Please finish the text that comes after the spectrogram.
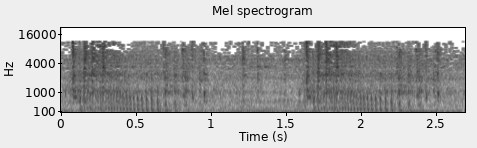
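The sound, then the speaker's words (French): A chainsaw, used outside by a man wearing a mask, roars loudly, revving up twice in quick succession with a harsh, buzzing whine over a steady rumble, and no voices. “Regarde dehors, il y a un monsieur bizarre avec une scie mécanique et un masque.”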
